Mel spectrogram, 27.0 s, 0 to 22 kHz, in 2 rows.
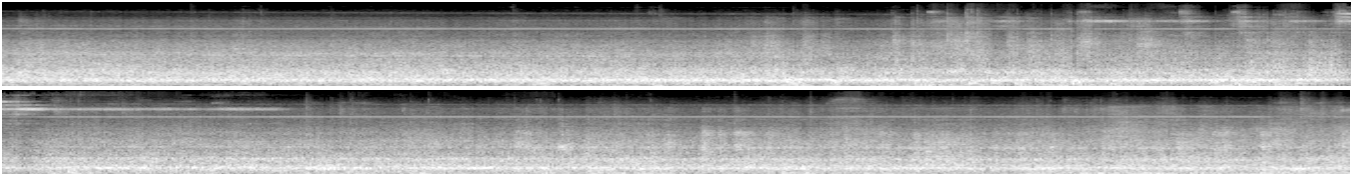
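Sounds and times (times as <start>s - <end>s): subway train rumbling: 0.0s - 26.9s.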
